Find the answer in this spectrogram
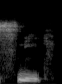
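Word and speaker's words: Snyk: is that Docker and sneak or Snick depends on how you pronounce it I've heard both will they partner together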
